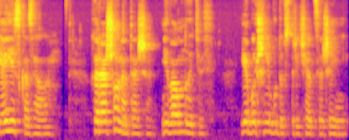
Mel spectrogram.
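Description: The woman's voice is somewhat breathy, and she talks at a moderate pace. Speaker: storyteller. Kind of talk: personal story told to camera. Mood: emotional, confessional retelling. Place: kitchen. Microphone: phone near.

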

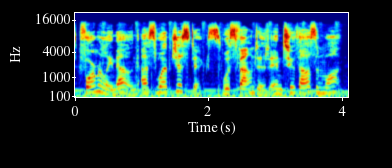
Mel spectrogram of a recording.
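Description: Music is playing behind the speaker. She is a woman talking at a moderate pace. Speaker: voice-over artist. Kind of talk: corporate narration.

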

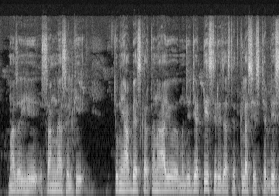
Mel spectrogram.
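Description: Speaking at medium pitch, a man uses a plain, everyday voice. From rural Pune district, Maharashtra (Daund taluka). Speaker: newly selected police sub-inspector. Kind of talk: interview.

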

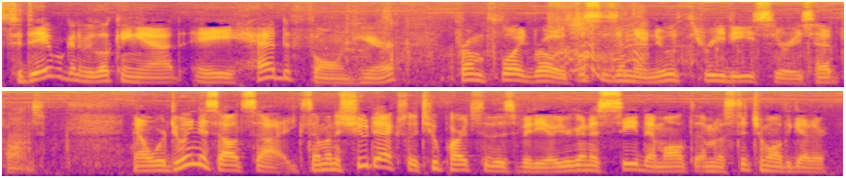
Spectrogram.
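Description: Talking at a very fast pace with lively intonation, a man comes through in a dry recording with no echo and light background noise. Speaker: gear reviewer. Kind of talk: casual product review vlog. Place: garden. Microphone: phone near.

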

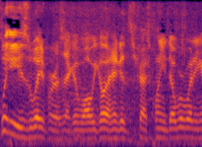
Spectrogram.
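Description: A man with ordinary pitch variation over faint background music. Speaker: host. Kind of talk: casual vlog chat. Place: cafe. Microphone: phone near.

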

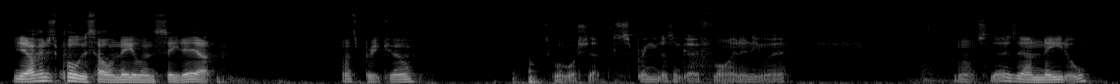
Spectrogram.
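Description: A man talks with lively intonation and a slightly mellow tone touched by vocal fry. His speech has long, frequent pauses. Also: medium pitch for a man, fairly slow pace.

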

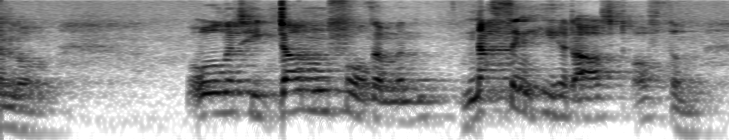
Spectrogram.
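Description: The speaker is a man. His voice carries an audible echo from the room. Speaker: storyteller. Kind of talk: live storytelling performance. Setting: storytelling club with audience. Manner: animated, conversational, dramatic; playful, with asides to audience. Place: hall. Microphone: camera far.

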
